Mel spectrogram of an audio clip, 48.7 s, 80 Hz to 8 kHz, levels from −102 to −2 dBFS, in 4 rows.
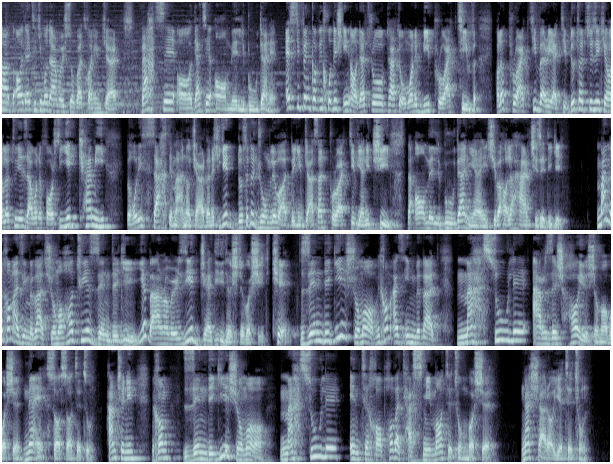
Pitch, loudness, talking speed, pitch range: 165 Hz, -22 LUFS, 130 wpm, 130-200 Hz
